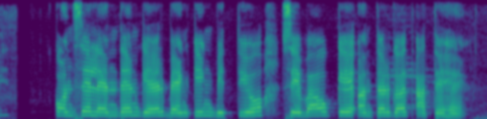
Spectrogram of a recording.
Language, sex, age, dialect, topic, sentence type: Hindi, female, 18-24, Marwari Dhudhari, banking, question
